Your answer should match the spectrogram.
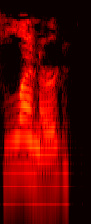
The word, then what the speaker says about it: Lenard: Yeah, well, you, are pronouncing it right. It's Lenard. – It mm-hmm. looks like Leonard, but it's not French.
